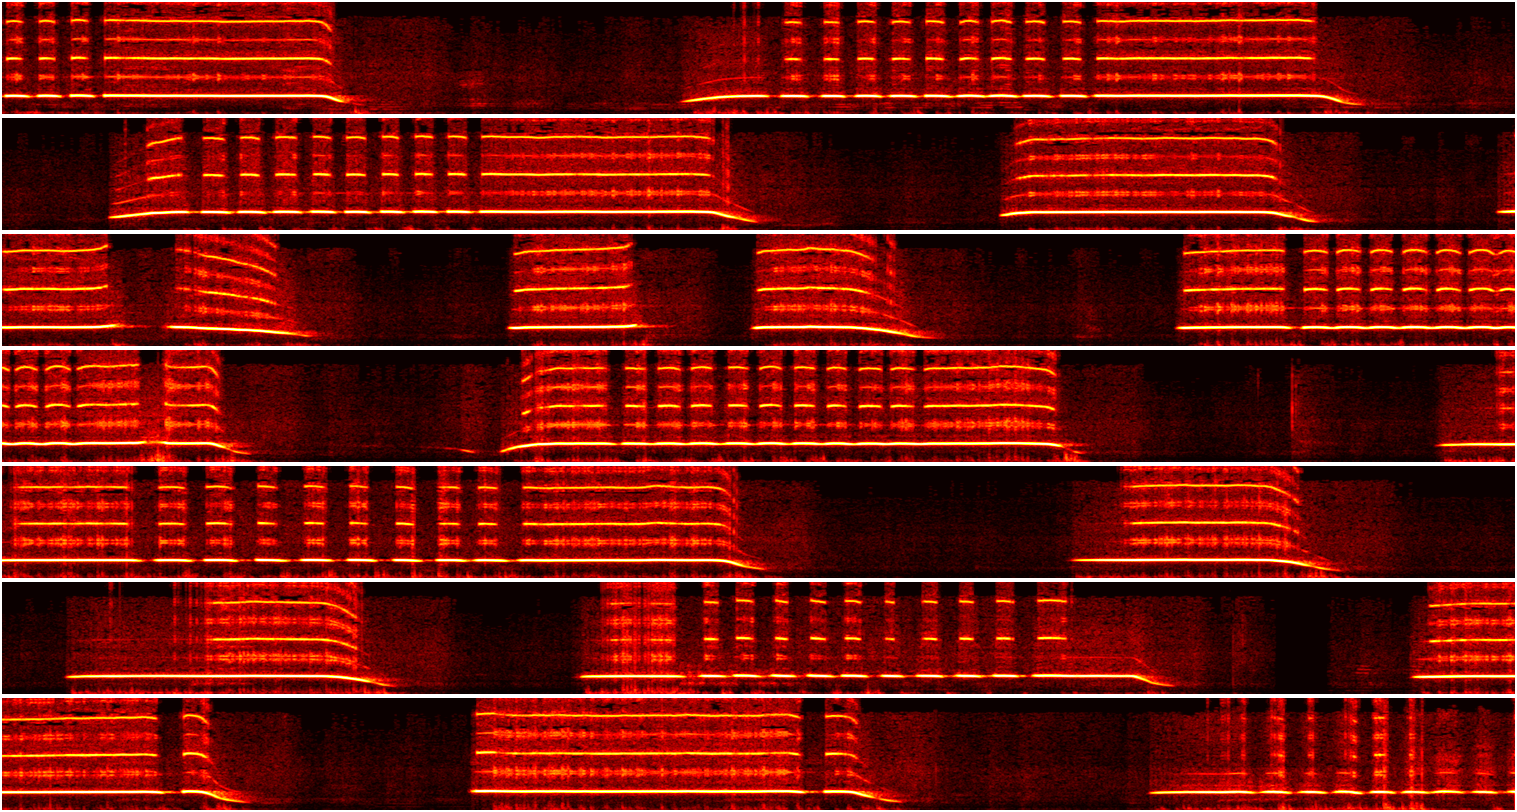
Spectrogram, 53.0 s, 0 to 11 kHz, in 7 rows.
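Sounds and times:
loud distorted high whistle: 0.0s - 1.8s, 3.4s - 6.8s, 8.2s - 11.4s, 12.6s - 14.2s, 15.0s - 16.8s, 17.7s - 19.8s, 21.0s - 24.0s, 25.0s - 28.2s, 29.9s - 34.2s, 35.6s - 37.0s, 38.2s - 39.9s, 40.7s - 43.7s, 44.9s - 46.6s, 47.8s - 49.9s, 51.1s - 52.9s.

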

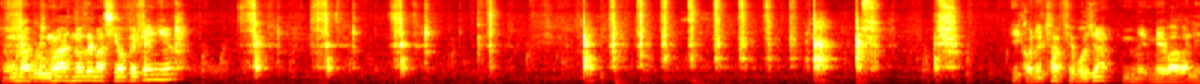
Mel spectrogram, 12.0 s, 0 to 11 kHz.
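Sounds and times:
knife chopping on cutting board: 1.3s - 5.0s, 5.8s - 9.6s.

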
